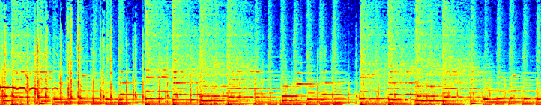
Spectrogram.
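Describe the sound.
A horse neighs and its hooves clip-clop in a children's tale about a primitive man chasing a horse across hills and valleys. The sound runs loud and continuous, with whinnies over steady hoofbeats and no talking.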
